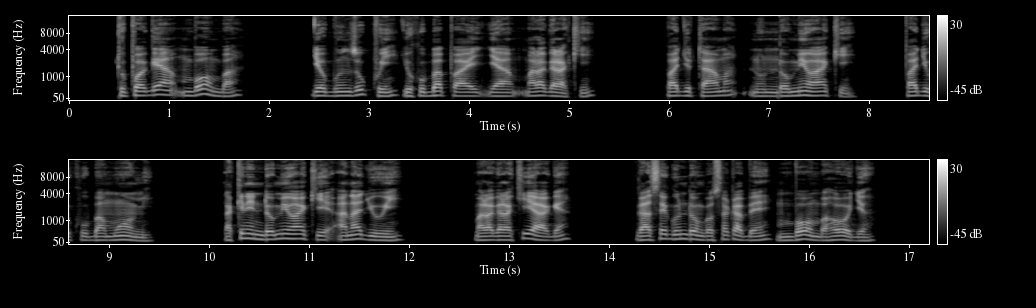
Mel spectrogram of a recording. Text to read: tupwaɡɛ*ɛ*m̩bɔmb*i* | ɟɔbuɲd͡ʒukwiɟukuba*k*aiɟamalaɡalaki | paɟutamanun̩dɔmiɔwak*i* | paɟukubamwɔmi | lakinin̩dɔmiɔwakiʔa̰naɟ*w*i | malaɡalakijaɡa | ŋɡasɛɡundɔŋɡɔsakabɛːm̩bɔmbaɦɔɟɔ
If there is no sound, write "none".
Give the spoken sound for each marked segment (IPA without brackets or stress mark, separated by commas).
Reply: a, a, p, i, u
